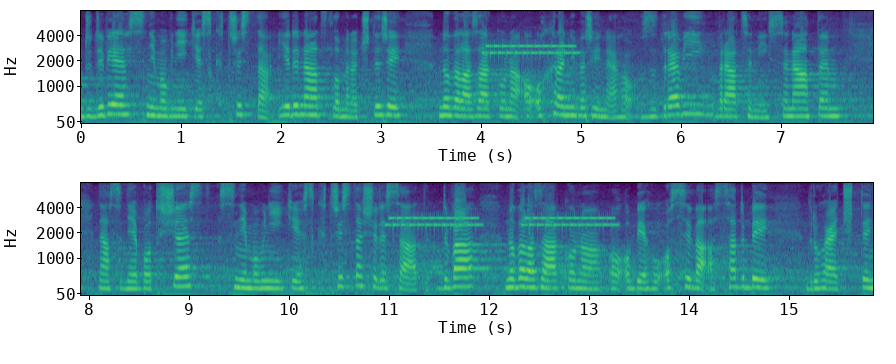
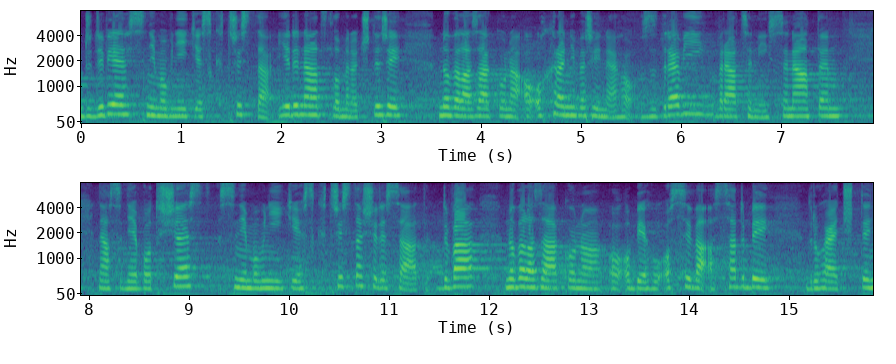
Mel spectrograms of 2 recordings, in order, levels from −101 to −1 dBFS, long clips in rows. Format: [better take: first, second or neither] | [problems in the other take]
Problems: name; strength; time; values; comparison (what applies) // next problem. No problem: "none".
second | background sound (Ringtone); 5 dB below the speech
